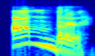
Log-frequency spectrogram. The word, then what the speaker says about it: hambre: And the word is hambre. Hambre. Hambre. If you get your vowels right, you'll always pronounce this hombre. Hombre. Those two words are different by one letter.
